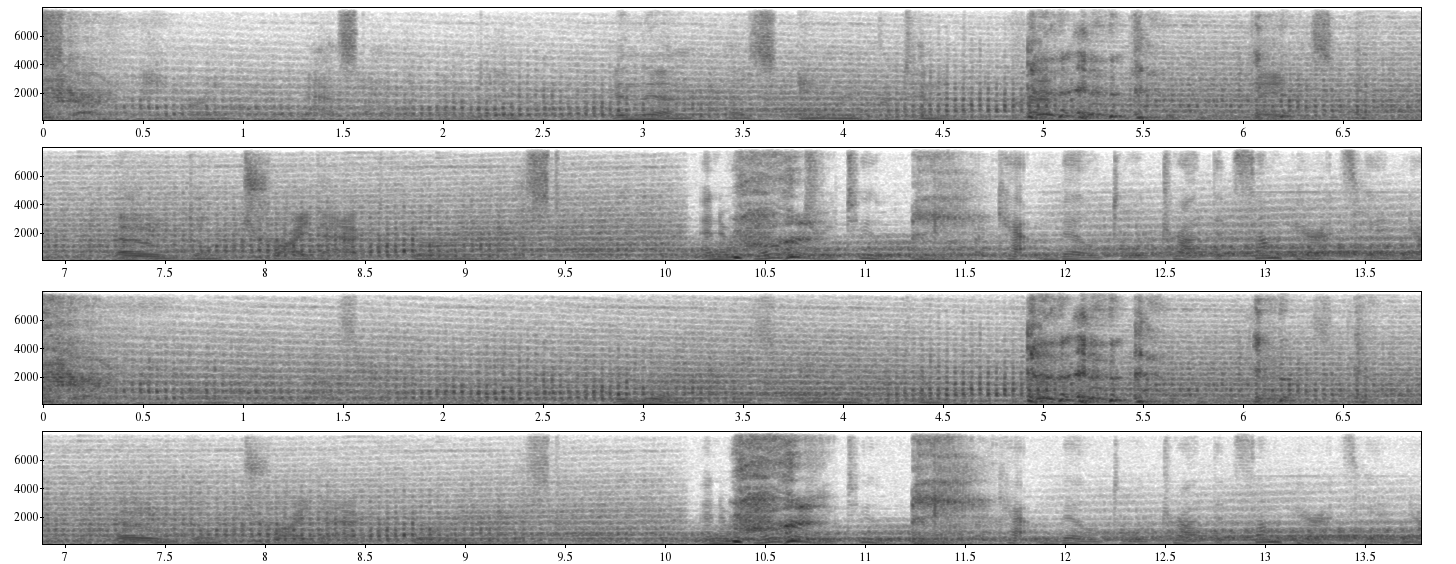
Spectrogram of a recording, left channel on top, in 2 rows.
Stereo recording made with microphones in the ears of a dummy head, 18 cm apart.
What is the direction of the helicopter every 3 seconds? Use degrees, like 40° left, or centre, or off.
40° right, 20° right, 10° left, 40° left, 50° left.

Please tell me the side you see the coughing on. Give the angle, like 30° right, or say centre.
30° right.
